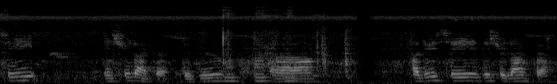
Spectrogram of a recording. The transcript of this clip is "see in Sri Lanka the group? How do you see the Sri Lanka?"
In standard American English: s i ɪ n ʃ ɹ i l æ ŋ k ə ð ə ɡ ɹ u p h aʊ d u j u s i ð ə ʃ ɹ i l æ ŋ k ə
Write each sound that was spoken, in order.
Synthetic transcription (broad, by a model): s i ɪ n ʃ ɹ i l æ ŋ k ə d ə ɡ u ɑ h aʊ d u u s i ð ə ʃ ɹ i l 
